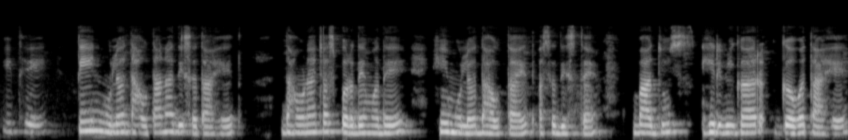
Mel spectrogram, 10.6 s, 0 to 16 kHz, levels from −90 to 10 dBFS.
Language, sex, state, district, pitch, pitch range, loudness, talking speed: Marathi, female, Maharashtra, Pune, 205 Hz, 195-220 Hz, -17 LUFS, 95 wpm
